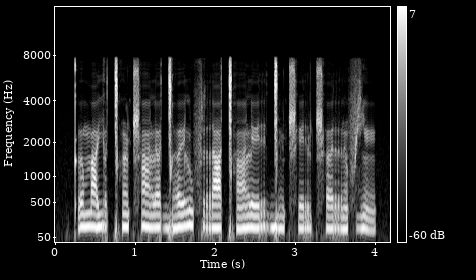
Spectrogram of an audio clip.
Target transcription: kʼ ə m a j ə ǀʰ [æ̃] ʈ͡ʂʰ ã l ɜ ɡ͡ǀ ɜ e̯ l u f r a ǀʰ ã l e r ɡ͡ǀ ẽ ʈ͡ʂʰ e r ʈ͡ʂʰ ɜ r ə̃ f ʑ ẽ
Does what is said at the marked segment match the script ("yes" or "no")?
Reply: no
